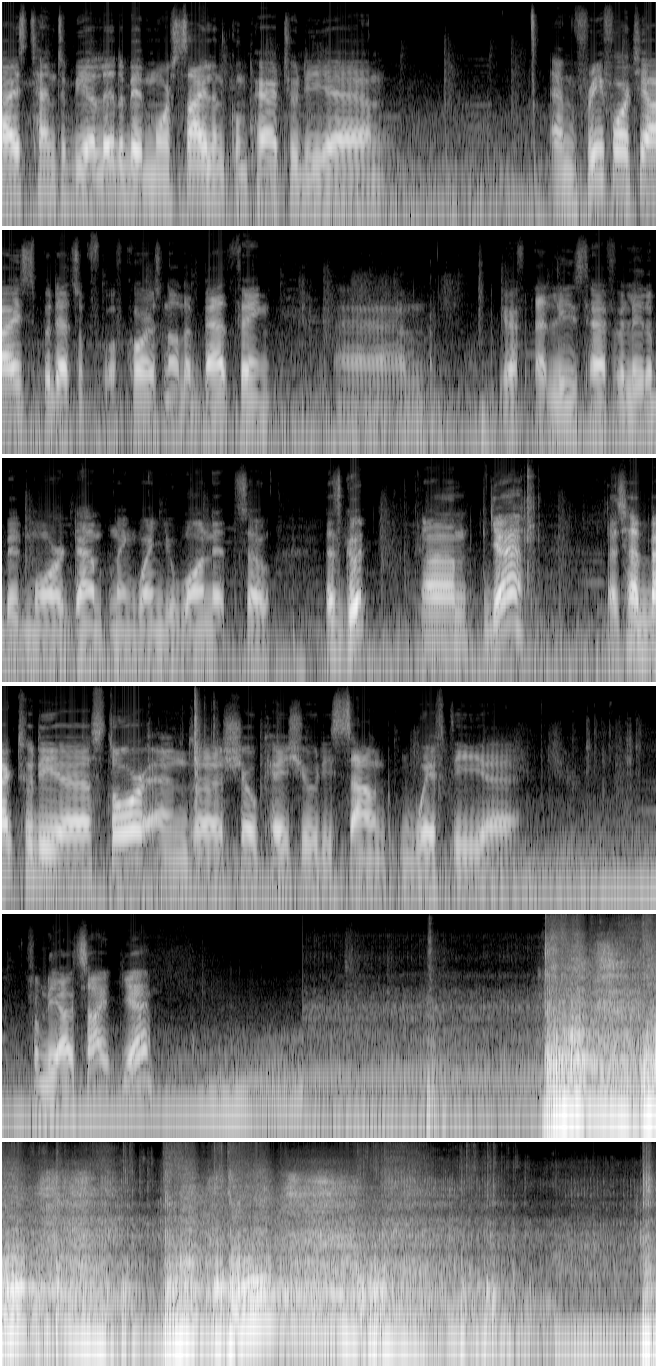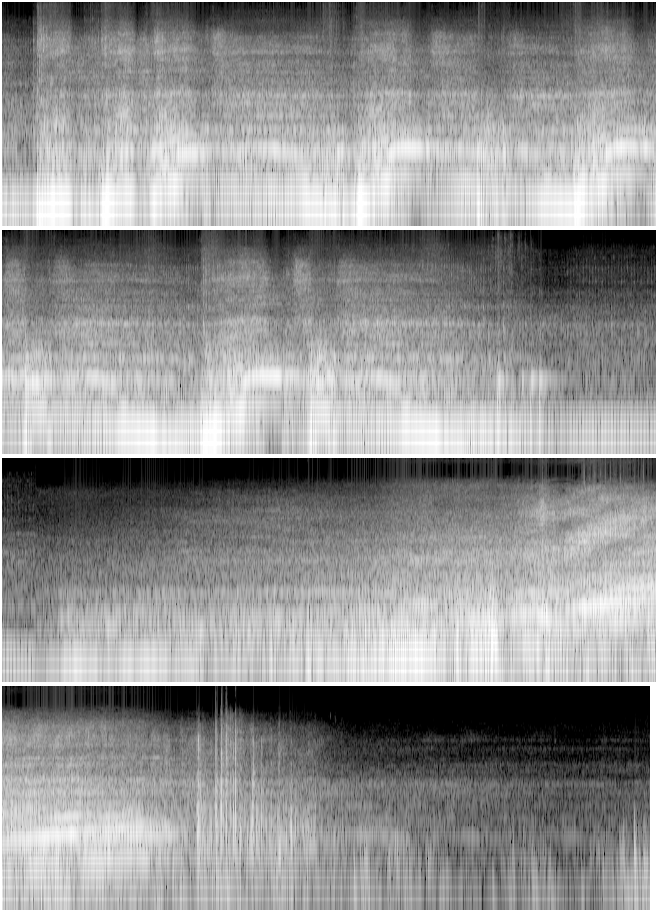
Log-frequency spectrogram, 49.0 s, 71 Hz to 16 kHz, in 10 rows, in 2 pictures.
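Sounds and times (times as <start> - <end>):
car engine revving: 18.6 - 47.8
exhaust crackles and pops: 21.9 - 31.1, 35.8 - 38.9, 45.5 - 47.3.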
